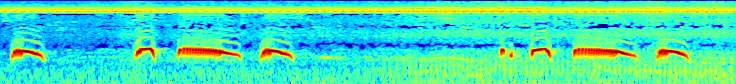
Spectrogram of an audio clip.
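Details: Spotted dove used as a lure to prompt other doves to call: two rhythmic coo phrases, each a short note, a pair of clipped notes, a long falling coo and a final brief coo, separated by a pause, with a constant high-pitched electronic hum behind.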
